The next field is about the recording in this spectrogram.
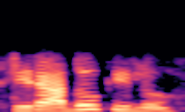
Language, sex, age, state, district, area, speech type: Maithili, female, 18-30, Bihar, Begusarai, rural, conversation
